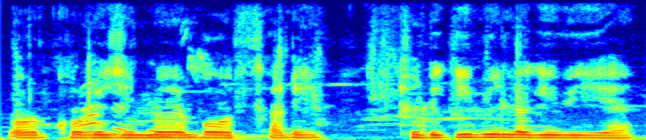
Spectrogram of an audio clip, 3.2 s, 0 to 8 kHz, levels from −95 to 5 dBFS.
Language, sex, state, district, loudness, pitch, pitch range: Hindi, male, Uttar Pradesh, Saharanpur, -14 LUFS, 155 Hz, 150-155 Hz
